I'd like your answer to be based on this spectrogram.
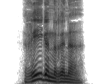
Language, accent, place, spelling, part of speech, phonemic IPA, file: German, Germany, Berlin, Regenrinne, noun, /ˈʁeːɡŋ̍ˌʁɪnə/, De-Regenrinne.ogg
- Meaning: 1. gutter; eavestrough (channel under the edge of a roof) 2. drainpipe (pipe that connects the gutter with the ground)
